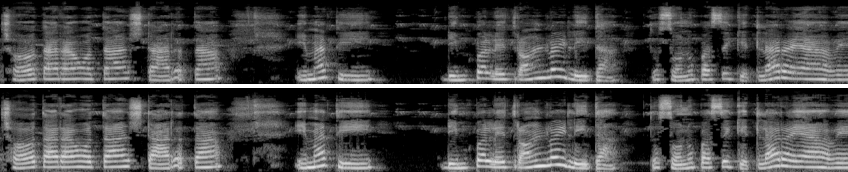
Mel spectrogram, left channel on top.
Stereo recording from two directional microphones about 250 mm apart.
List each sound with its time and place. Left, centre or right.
0.0 s speech: centre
